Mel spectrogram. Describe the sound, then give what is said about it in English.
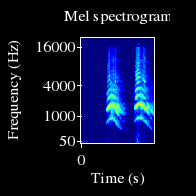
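A voice imitates a crow, giving two loud, harsh caws, each lasting about a third of a second with a short pause between them. “Crow is the oh, caw.”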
